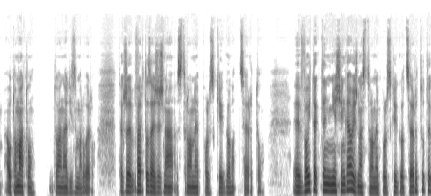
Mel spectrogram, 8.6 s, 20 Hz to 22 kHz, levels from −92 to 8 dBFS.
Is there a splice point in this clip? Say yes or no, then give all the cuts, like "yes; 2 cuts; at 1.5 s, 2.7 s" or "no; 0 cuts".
yes; 1 cut; at 6.4 s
